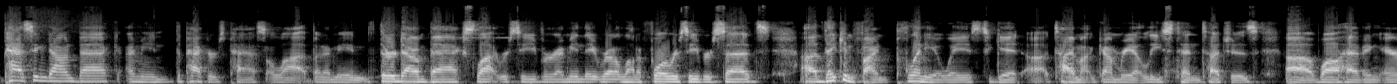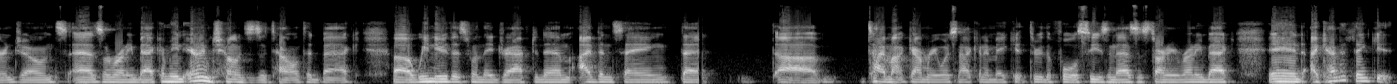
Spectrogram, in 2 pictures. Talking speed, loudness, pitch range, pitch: 210 wpm, -15 LUFS, 110-125 Hz, 115 Hz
